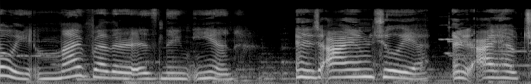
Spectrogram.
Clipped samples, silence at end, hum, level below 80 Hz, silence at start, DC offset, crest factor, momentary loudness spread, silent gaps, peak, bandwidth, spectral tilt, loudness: under 0.1%; 0 s; none; -44 dBFS; 0 s; 0.5%; 16 dB; 11 LU; none; -2 dBFS; 14 kHz; -3.5 dB/octave; -18 LUFS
